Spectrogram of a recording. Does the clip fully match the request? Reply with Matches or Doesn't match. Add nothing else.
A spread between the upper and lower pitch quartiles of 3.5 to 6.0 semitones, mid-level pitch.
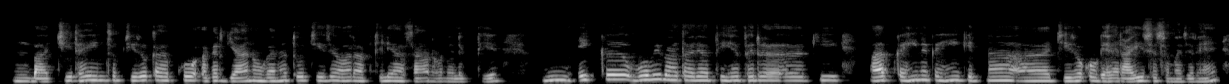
Doesn't match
